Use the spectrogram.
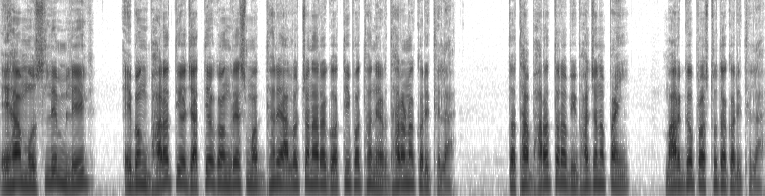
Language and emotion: Odia, neutral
